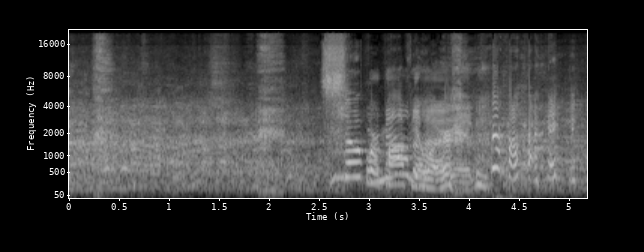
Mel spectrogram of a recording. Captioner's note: laugh; laugh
